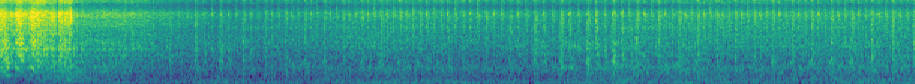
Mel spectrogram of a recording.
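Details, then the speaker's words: Three-cylinder car engine started with two of three cylinder ignition connections disconnected, running on one cylinder: lumpy, shaking idle with uneven chuff, demonstrating misfire vibration and power loss. "അതായത് സിലിണ്ടറിൻ്റെ എണ്ണം കൂടുമ്പോൾ നമ്മുടെ വാഹനത്തിൻ്റെ വൈബ്രേഷനും കുറയും, വാഹനത്തിൻ്റെ സൗണ്ടും കുറയും."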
